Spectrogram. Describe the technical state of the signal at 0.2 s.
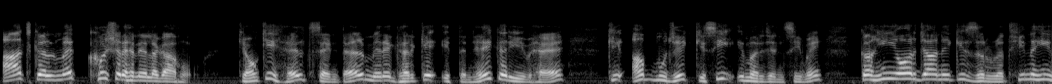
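At 0.2 s the speech is intact, with no fault present, just the clear sound of AMR wideband (HD Voice) coding at a rate that fits 12.65 kbit/s.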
